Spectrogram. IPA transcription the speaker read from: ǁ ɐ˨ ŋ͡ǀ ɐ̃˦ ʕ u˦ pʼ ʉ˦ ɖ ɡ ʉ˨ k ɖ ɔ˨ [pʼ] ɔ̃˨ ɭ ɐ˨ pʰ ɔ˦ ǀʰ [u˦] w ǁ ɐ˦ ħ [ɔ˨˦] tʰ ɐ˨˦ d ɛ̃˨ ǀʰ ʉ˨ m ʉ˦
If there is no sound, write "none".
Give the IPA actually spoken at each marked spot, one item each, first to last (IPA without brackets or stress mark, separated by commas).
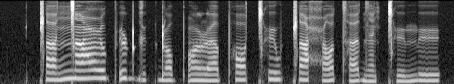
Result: pʼ, ʉ˦, ɔ˨˦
